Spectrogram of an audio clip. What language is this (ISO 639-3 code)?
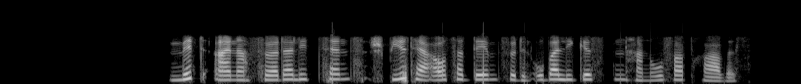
deu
